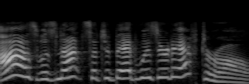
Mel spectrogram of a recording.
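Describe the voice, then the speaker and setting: Squeaky and extremely high-pitched, a woman performs a put-on character voice. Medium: read story.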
